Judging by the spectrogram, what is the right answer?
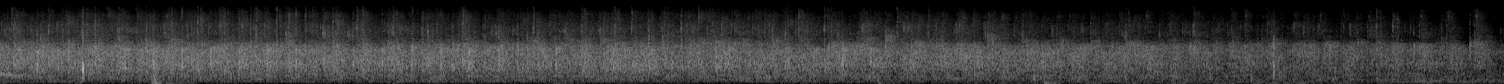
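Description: Concert audience applauding steadily, slowly dying down toward the end.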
